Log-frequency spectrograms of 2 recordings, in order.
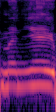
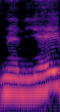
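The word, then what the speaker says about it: Minié: spiral this is the menier ball everybody calls it mini ball and the correct pronunciation is menier because it was invented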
